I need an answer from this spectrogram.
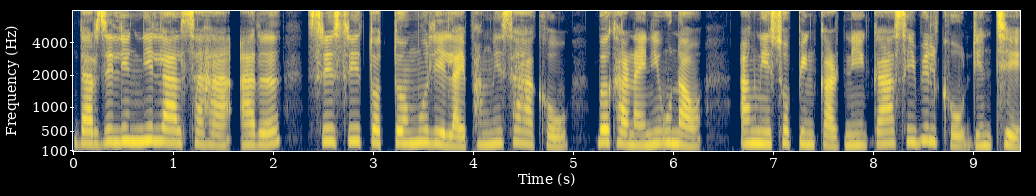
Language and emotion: Bodo, neutral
